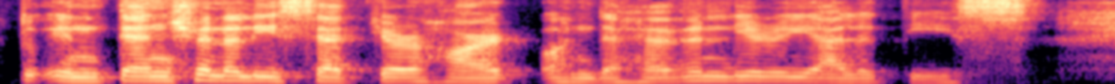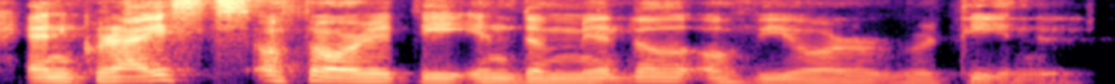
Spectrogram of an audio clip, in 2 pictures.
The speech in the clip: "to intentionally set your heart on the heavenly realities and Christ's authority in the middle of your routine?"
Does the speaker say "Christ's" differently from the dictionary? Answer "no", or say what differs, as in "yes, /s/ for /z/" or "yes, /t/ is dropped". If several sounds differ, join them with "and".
no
